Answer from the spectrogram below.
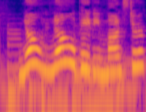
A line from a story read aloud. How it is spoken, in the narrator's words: cried the neighbor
